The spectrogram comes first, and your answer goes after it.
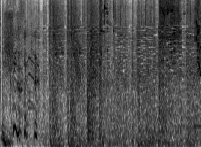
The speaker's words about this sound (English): Stop shooting at me.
